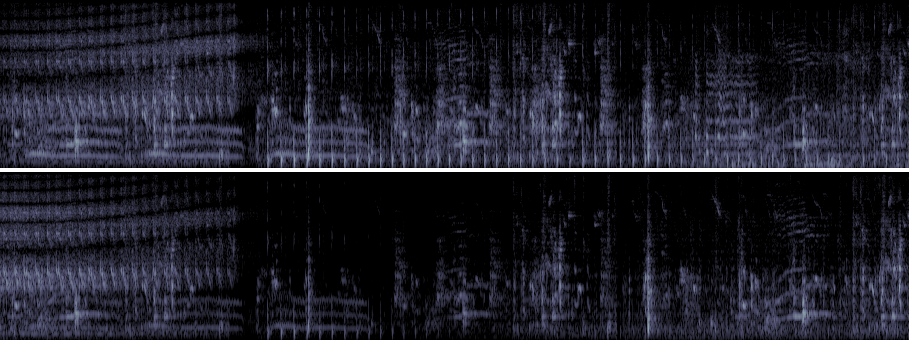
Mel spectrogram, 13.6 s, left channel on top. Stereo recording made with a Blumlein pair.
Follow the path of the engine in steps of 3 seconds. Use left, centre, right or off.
centre, left, left, left, left.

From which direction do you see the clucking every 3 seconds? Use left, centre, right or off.
centre, left, left, centre, centre.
